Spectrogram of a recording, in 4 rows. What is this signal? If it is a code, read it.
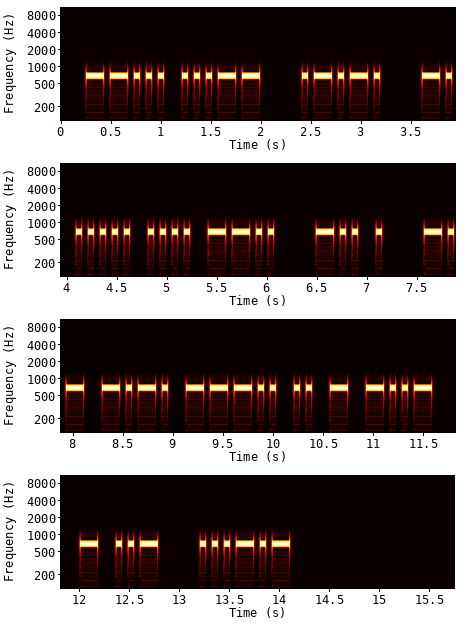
Morse code, heard as a keyed tone, about 21 wpm, 700 Hz. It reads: 73 <AR> N5HZ DE KC8ITX TU <SK>
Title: Practice QSO - Exchange 4 - Ending - 20wpm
